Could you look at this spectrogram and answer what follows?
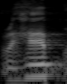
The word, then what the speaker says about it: Rahab: Again, it's Rahab. There's really no Rahab. American way of pronouncing it.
